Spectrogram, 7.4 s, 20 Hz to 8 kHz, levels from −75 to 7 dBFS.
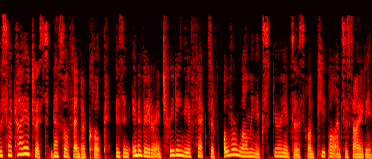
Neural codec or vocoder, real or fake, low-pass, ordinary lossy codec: codec, 24 kHz, 1 kbps, SNAC; fake; 7.2 kHz; MP3, 32 kbps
